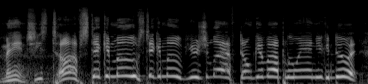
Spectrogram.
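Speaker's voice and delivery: very high, coaching shout; fan cheering. Retold or imitated. Fan in the crowd urging Luann on, high excited shouts. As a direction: yell corner advice from the stands.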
